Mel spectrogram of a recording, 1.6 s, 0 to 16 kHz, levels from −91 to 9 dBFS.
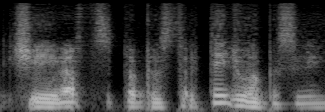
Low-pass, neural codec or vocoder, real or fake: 14.4 kHz; codec, 44.1 kHz, 0.9 kbps, DAC; fake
